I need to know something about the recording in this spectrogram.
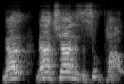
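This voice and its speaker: A man, a military veteran, talking in a loud, profane, casual monologue, breaking into laughter as he goes. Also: high voice, a little fast. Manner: loud, profane, laughing asides, animated rant.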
